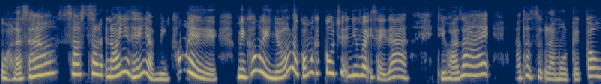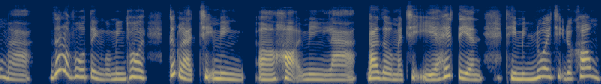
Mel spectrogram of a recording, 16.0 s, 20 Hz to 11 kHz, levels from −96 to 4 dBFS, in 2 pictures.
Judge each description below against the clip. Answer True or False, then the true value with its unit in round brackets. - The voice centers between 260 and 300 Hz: True (265 Hz)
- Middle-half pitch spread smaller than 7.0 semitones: False (7.4 semitones)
